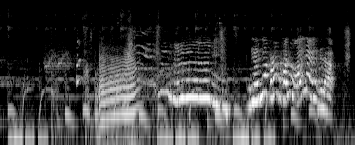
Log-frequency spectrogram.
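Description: A dog yelping and whimpering in short bursts with whiny, pitched cries, close by, mixed with people talking and a voice.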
